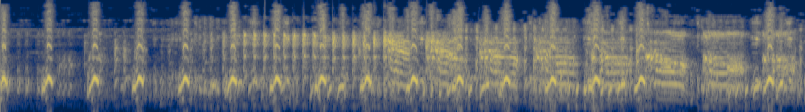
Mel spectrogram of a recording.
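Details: Bird-trapping lure of a White-breasted waterhen: sparse hooked croaks at first, then a steady twice-per-second series joined by a buzzy, grating chorus that rises and fades.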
